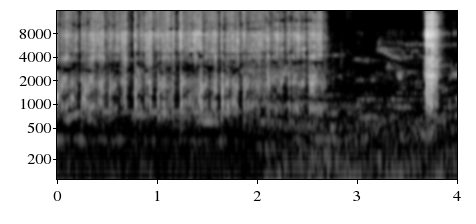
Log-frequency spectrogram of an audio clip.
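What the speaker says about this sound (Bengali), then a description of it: "এবার নেড়ে দেই।" A spoon scrapes and stirs spices around in a cooking pot, a close, gritty swishing that stops abruptly, followed by a brief sharp clink.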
